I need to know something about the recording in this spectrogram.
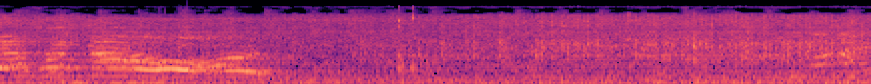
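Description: Steady low rumble of road traffic and a moving vehicle. Over it, in the first second, a voice calls out in a drawn-out, sing-song way.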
